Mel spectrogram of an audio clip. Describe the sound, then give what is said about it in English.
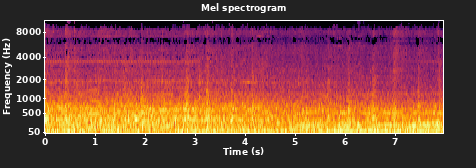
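A freight train rumbles steadily along the rails, loud, its heavy low roar joined by scattered metallic clicks and clanks of the wheels, with no voices. “They called him the railroad killer, and for more than a decade he crisscrossed the US by freight train, jumping off at random and bludgeoning his victims to death with whatever blunt object he could find.”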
